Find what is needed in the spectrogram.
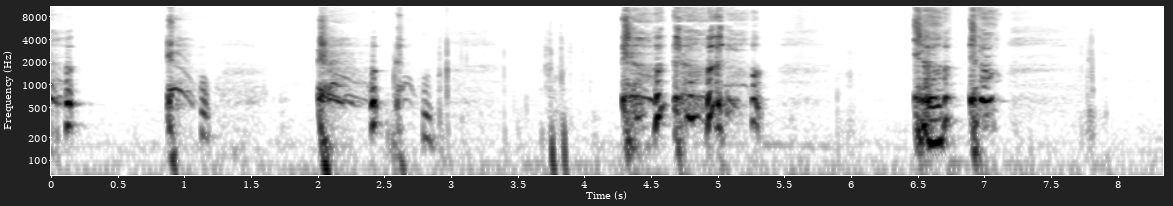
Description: A little wheezy, a little chesty… barking as always.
